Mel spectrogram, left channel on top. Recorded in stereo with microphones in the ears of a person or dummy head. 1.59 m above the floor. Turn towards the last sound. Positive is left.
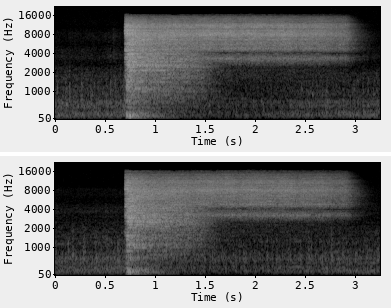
turn(degrees=0)  # may be behind; listen again after turning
